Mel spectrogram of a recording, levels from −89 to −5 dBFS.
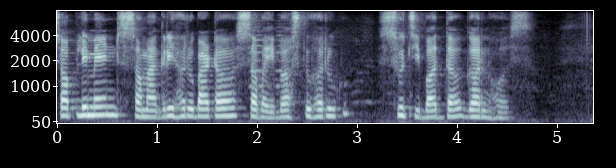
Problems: constant background noise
